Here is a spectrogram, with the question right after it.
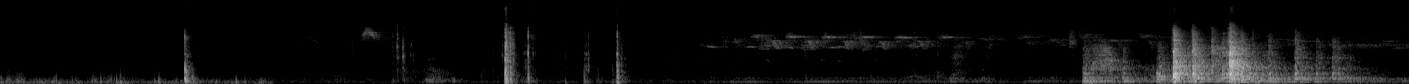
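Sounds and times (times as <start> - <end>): faint bird chirping: 2.6 - 4.0, 6.0 - 11.7, 12.6 - 14.0.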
